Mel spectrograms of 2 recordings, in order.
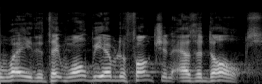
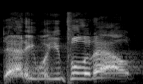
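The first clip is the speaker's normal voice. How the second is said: put-on pleading child; 6 semitones higher than usual. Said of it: "she goes".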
